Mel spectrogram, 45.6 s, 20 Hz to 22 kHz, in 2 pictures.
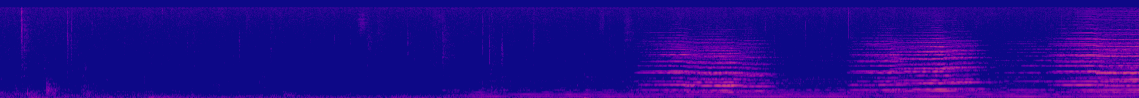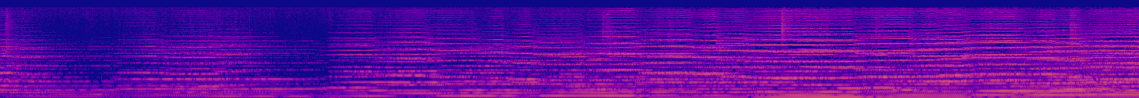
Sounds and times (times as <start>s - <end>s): Orchestra: 0.0s - 45.5s
Violin, fiddle: 11.6s - 15.6s, 16.9s - 45.5s.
